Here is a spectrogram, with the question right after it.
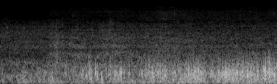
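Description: Wind gusts across a beach in North Naples, Florida, a rough, blustery rumble that buffets the microphone and swells steadily louder over a few seconds. No voices can be heard.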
